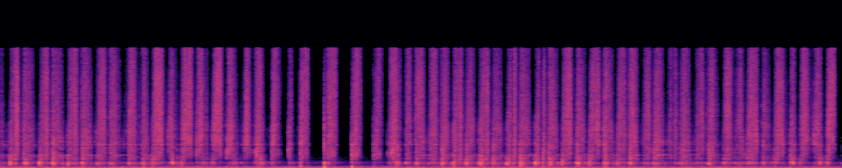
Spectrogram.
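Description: A brown leather Red Wing Weekender Chukka boot, hollow and held in one hand, is brushed vigorously with a wooden-backed horsehair brush. Rapid back-and-forth strokes make a steady, bright, scratchy swishing over a low, dull body, with a brief break around the four-second mark.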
